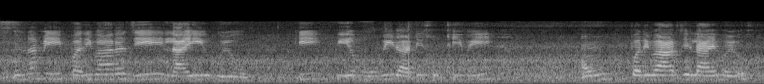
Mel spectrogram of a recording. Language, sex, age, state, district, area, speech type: Sindhi, female, 30-45, Madhya Pradesh, Katni, rural, spontaneous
